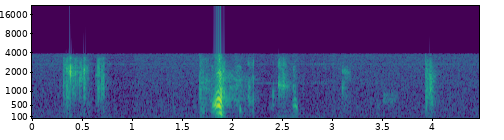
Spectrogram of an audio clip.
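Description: Irregular hard clicks of a block hitting a TV: a quick cluster of taps, one louder knock, then a few scattered lighter clicks with pauses between, no voices.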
